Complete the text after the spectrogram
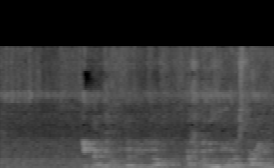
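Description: A man speaks steadily into a microphone in an echoing room.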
